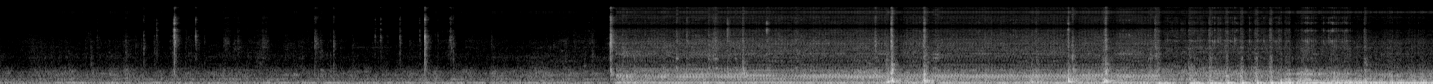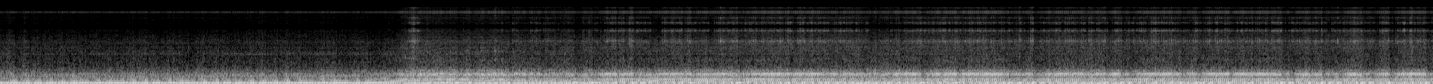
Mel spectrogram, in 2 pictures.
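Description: Vauxhall Nova's naturally aspirated race engine with throttle bodies running at idle while the car sits stationary, heard from inside the car. It gets louder about six seconds in and again about twelve seconds in, then holds a steady idle.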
